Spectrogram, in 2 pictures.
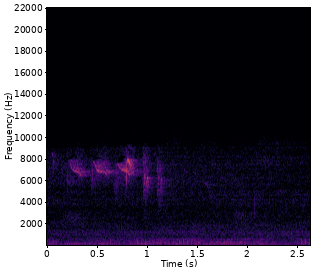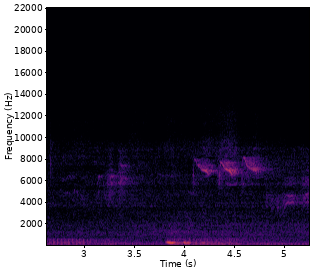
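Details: Maine Coon named Katalina, always cuddly after a bath, purrs in a soft continuous low throb broken into regular breath cycles, while thin high-pitched bird chirps come and go behind.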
